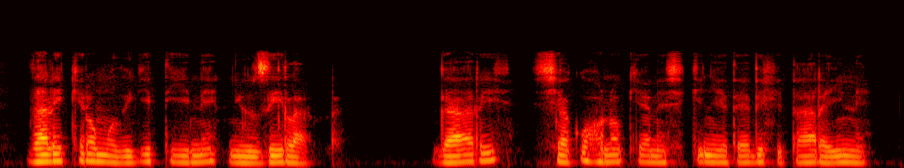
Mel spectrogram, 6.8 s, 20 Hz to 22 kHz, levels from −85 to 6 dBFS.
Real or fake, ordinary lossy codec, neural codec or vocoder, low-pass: real; MP3, 96 kbps; none; 7.2 kHz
